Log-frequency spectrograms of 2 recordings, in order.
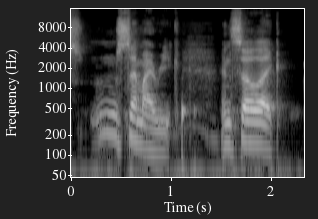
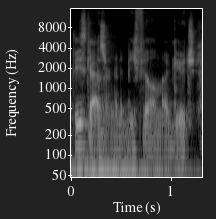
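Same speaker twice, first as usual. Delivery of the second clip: inner smug thought; 14 semitones lower, 16 dB quieter, faster than usual. Retold or imitated. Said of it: "I'm like".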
